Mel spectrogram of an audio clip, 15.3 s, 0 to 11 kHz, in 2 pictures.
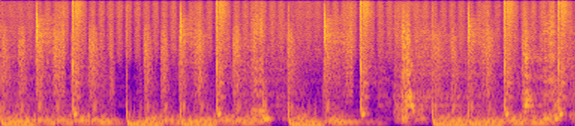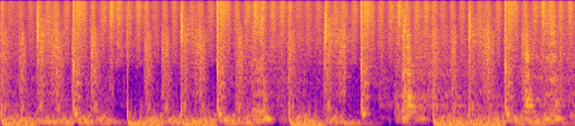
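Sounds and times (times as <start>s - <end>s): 
emote music: 0.0s - 15.3s.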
